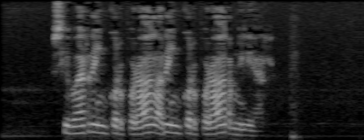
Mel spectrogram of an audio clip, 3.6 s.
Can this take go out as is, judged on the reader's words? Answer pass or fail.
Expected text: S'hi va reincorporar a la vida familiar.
fail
